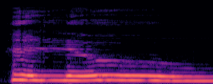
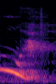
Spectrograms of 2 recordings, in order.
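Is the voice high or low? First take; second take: low; high. First: It is said in a very low voice. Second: It is said in a very high voice.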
